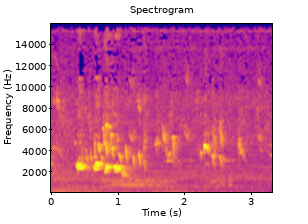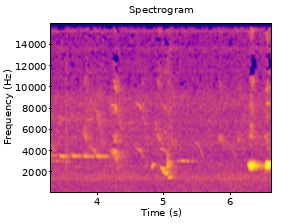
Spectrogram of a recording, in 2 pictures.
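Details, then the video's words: Goldfinch mule in song: bursts of bright, ringing chirps at the start and end, separated by softer twitters and a thin drawn-out note, with low hum in the background. "Goldfinch mule"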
